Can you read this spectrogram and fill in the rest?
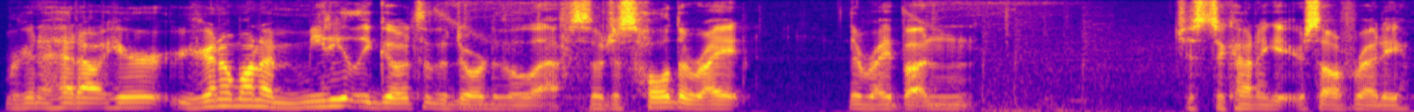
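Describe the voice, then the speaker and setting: A man's voice: medium pitch, quick pace. A man doing casual, conversational speedrun tutorial commentary, explaining each step in an informal way.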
